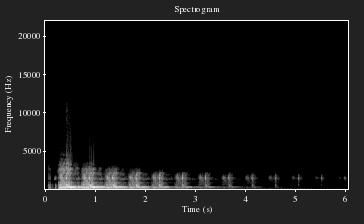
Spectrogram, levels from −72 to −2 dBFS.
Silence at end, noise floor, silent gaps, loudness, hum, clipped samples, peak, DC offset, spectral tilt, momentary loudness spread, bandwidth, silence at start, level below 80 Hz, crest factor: 1.9 s; -60 dBFS; none; -20 LUFS; none; under 0.1%; -6 dBFS; under 0.1%; -8.5 dB/octave; 25 LU; 5.6 kHz; 0.05 s; -36 dBFS; 16 dB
